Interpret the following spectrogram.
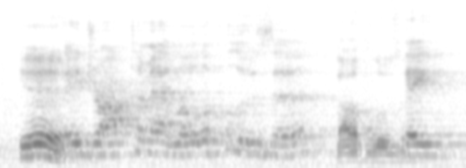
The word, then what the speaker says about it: Lollapalooza: They dropped him at Lollapalooza. Lollapalooza. Lollapalooza? Yeah. Is that really how Yeah, it yeah, is? That's how it's pronounced, man.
